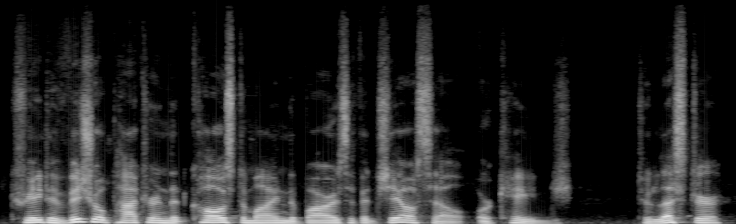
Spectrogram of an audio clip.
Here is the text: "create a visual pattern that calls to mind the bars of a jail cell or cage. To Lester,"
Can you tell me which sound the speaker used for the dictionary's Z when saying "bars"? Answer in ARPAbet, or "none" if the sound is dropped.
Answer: Z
